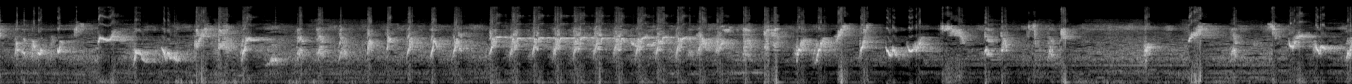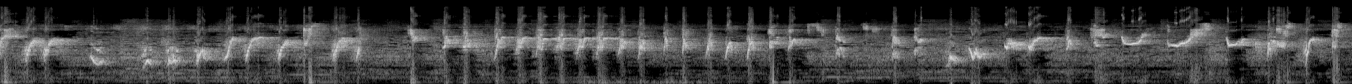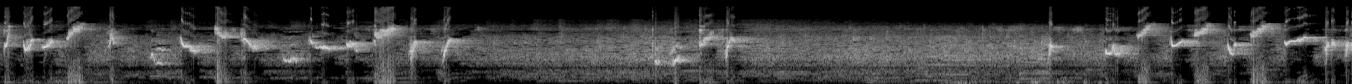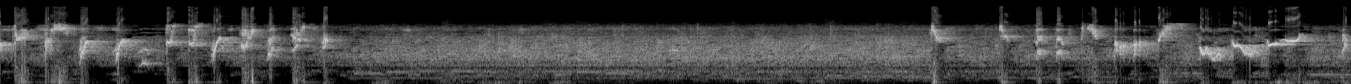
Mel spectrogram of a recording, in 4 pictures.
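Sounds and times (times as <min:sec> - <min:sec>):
bird song with whistles and clicks: 0:00.0 - 0:10.8, 0:11.4 - 0:32.0, 0:33.6 - 0:34.6, 0:37.5 - 0:44.0, 0:49.9 - 0:54.0
buzzy bird trill: 0:00.0 - 0:32.0, 0:33.6 - 0:34.7, 0:36.4 - 0:46.2, 0:49.8 - 0:54.0.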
